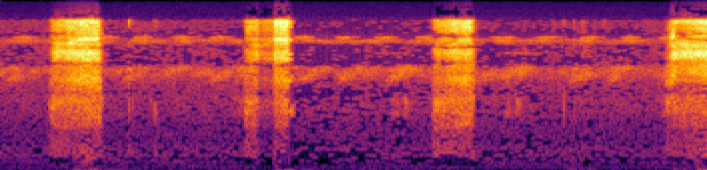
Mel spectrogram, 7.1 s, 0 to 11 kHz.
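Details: Midnight meal of a limping barn owl owlet at Starr Ranch, 22 May 2011: scattered short harsh hisses, one doubled, at uneven gaps of one to two seconds, with soft hiss in between.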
